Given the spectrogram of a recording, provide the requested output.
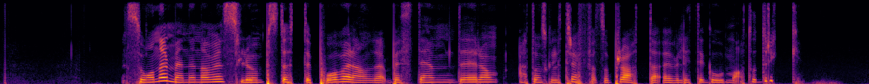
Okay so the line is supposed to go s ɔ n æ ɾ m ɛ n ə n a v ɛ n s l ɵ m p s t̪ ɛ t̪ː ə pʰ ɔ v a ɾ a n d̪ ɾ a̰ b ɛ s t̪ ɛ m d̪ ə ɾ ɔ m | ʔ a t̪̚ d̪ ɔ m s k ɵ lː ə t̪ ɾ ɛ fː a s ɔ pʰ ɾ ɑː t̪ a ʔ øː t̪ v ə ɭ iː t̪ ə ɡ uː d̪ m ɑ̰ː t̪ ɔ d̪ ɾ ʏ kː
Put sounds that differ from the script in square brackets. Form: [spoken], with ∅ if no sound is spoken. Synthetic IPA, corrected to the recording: s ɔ n æ ɾ m ɛ [nː] ə n a v ɛ n s l ɵ m p s t̪ [œ] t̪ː ə pʰ ɔ v a ɾ a n d̪ ɾ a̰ b ɛ s t̪ ɛ m d̪ ə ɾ ɔ m | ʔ a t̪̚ d̪ ɔ m s k ɵ lː ə [t̪ʰ] ɾ ɛ fː a s ɔ pʰ ɾ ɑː t̪ a ʔ øː [∅] v ə ɭ iː t̪ ə ɡ uː d̪ m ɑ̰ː t̪ ɔ d̪ ɾ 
